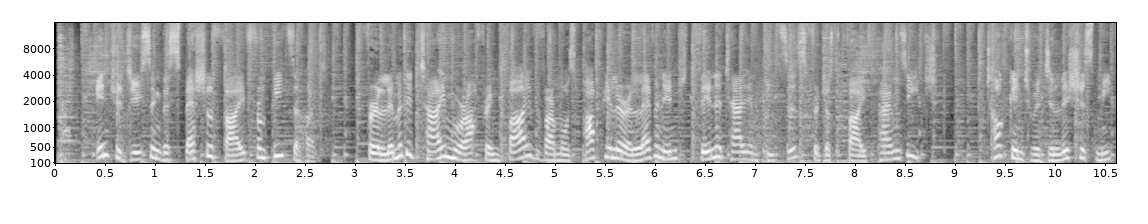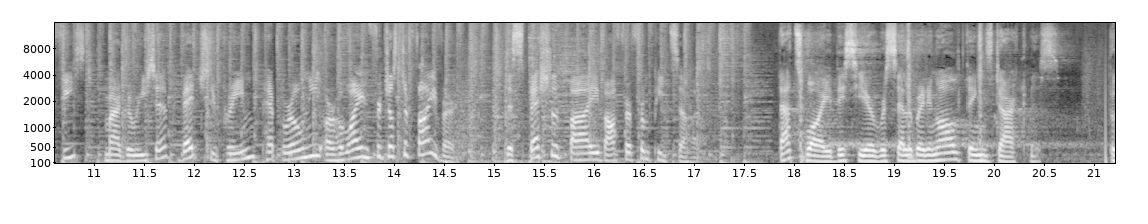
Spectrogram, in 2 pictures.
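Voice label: English, commercial, Irish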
